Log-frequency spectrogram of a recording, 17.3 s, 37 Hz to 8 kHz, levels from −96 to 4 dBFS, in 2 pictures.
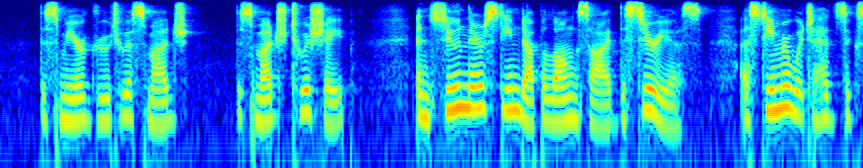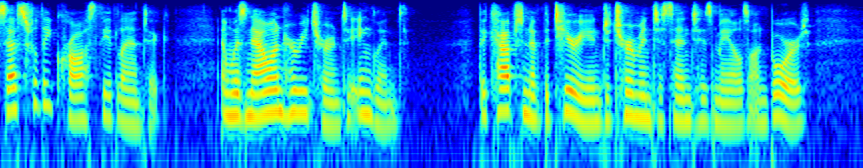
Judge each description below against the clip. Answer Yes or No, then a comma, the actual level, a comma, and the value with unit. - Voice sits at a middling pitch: Yes, medium, 180 Hz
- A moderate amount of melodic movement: Yes, average, 4.9 semitones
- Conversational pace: Yes, average, 165 wpm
